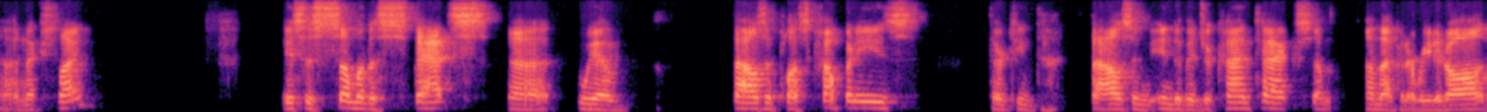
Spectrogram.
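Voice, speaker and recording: In a somewhat breathy, fairly high voice, a man speaks at a moderate pace with fairly even intonation. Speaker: conference organizer presenting webinar. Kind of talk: webinar presentation. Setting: video call webinar.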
